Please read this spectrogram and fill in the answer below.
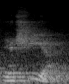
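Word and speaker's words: Yeshayahu: sabihin ng pangalan niya in traditional Hebrew ang pangalan niya would be pronounced yeshia ibig sabihin the Lord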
